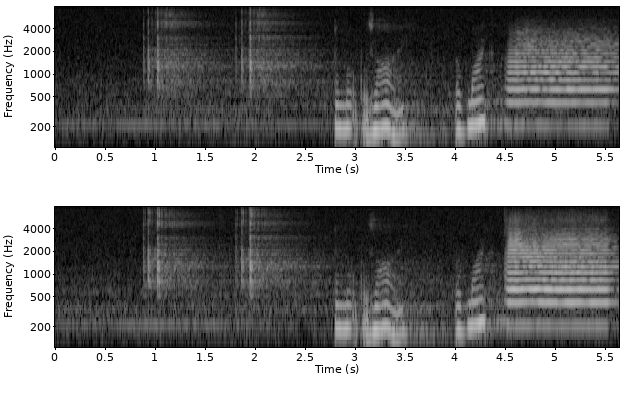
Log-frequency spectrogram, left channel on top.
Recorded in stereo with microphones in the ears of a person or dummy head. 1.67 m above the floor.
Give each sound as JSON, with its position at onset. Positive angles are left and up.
{"t": 0.9, "sound": "tapping", "side_deg": -10, "distance_m": 3.5}
{"t": 2.8, "sound": "a woman speaking", "side_deg": 15, "distance_m": 0.7}
{"t": 4.5, "sound": "a trumpet", "side_deg": -65, "distance_m": 2.0}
